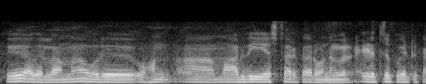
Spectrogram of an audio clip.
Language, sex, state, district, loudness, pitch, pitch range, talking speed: Tamil, male, Tamil Nadu, Namakkal, -14 LUFS, 120 Hz, 115-125 Hz, 170 wpm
